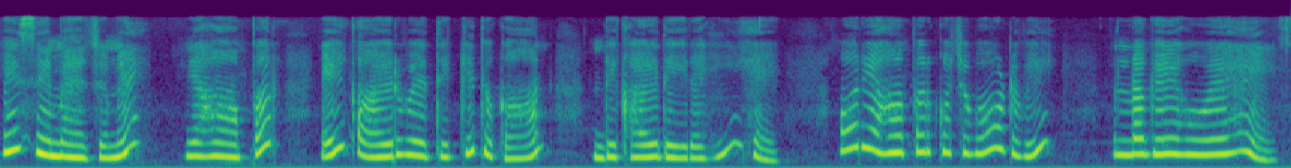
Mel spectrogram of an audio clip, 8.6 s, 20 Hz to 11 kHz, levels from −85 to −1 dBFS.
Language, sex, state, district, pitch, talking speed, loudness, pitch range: Hindi, female, Rajasthan, Jaipur, 290 Hz, 155 wpm, -16 LUFS, 245-335 Hz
